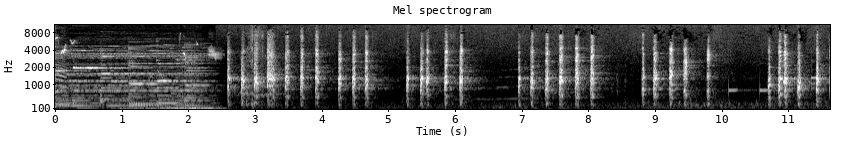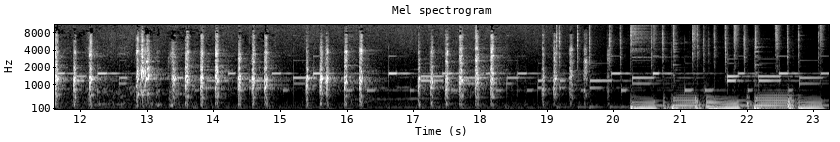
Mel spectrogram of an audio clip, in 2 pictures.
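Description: Chickens cluck in quick, repeated bursts over a steady low hum, framed by short musical jingle-like tones at the start and end.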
